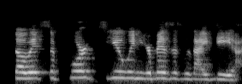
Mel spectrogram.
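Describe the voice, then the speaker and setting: A woman uses a raised, projected voice, high in pitch, with a bright, sharp tone. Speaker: direct sales team leader. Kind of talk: team training call. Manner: fast.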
